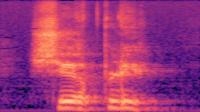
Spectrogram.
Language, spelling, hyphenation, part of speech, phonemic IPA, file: Dutch, surplus, sur‧plus, noun, /ˈsʏr.plʏs/, Nl-surplus.ogg
- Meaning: 1. a surplus value, notably of money 2. a remaining quantity, notably stock excess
